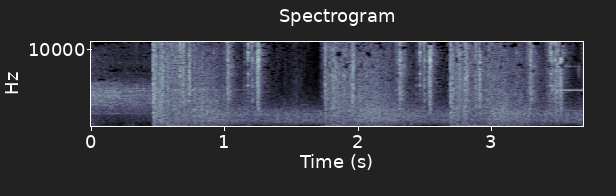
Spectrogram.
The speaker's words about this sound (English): few more shotgun shots to the face, and these guys should be done, hopefully.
